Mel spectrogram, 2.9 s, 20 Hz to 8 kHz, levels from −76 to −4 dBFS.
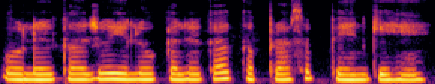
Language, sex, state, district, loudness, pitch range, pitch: Hindi, female, Arunachal Pradesh, Papum Pare, -12 LUFS, 200-210 Hz, 200 Hz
